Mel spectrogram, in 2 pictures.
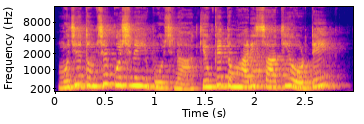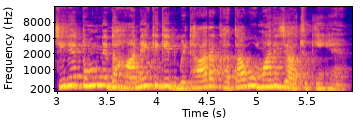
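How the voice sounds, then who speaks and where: A ruthless female agent who taunts her prisoner with cold, mocking sarcasm, read by a woman narrator. Her voice sits high and carries a roomy echo. Every word drips menace. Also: natural voice. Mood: sarcastic menace.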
